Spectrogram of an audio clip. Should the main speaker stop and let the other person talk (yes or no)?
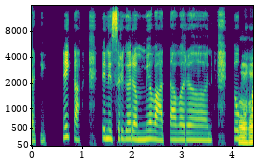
no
